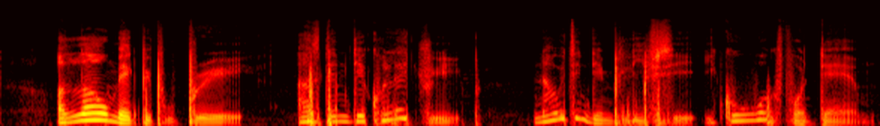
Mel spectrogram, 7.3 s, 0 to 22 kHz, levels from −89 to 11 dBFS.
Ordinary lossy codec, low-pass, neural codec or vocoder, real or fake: none; none; none; real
